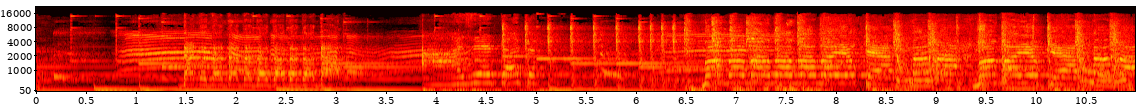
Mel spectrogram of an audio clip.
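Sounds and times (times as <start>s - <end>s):
baby wailing: 0.0s - 5.0s, 5.6s - 8.1s
speech: 1.4s - 3.2s, 4.0s - 5.2s, 6.6s - 7.4s
pounding bass beat in funk music: 5.0s - 10.9s.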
